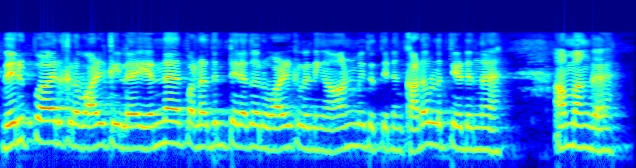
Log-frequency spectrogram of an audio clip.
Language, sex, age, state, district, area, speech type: Tamil, female, 45-60, Tamil Nadu, Tiruvannamalai, urban, spontaneous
